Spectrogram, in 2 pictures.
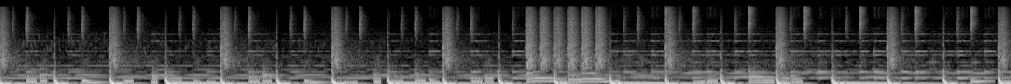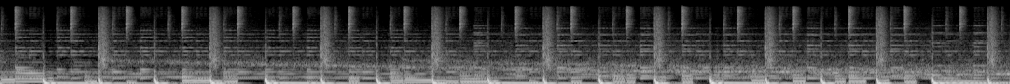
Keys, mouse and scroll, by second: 0.0 ctrl+KP_Add, 0.4 drag, 0.6 click, 0.8 scroll down 2, 0.9 middle click, 1.2 click, 1.4 scroll up 1, 1.5 scroll down 2, 1.5 middle click, 1.9 scroll up 1, 2.2 click, 2.6 click, 3.4 scroll up 2, 3.7 Tab, 4.0 scroll down 2, 4.1 middle drag, 4.3 click, 4.4 scroll up 1, 4.8 click, 5.1 click, 6.1-6.4 scroll up 1, 6.5-7.3 drag, 7.7-8.5 drag, 9.4-10.4 drag, 10.7 Tab, 10.9 scroll up 1, 11.3 click, 11.8 click, 12.5 Tab, 12.6 scroll down 2, 12.9 click, 13.6 shift+drag, 13.8 shift+drag, 14.1 shift+drag, 14.3 shift+click, 15.1 ctrl+l, 15.9 scroll down 3, 16.1 scroll up 2, 16.3-16.7 middle drag, 16.7 click, 17.1 ctrl+KP_2, 17.2 ctrl+KP_2, 17.3 ctrl+KP_2, 17.6 scroll up 2, 17.9 click, 18.9 click, 19.2 click, 19.6 click.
